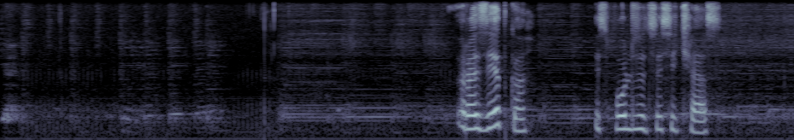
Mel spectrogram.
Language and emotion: Russian, neutral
